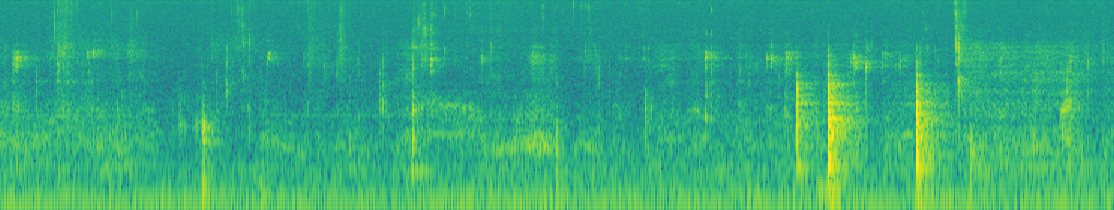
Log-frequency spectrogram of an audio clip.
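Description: Faint close-up chewing of a soft chocolate crepe with small wet mouth clicks. A few sharper clicks and taps come about seven to eight seconds in.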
